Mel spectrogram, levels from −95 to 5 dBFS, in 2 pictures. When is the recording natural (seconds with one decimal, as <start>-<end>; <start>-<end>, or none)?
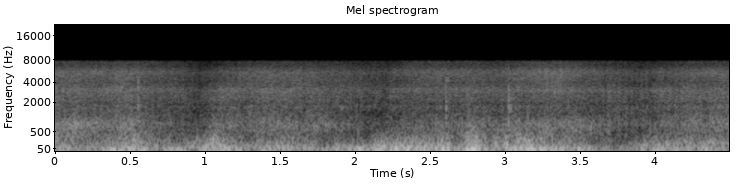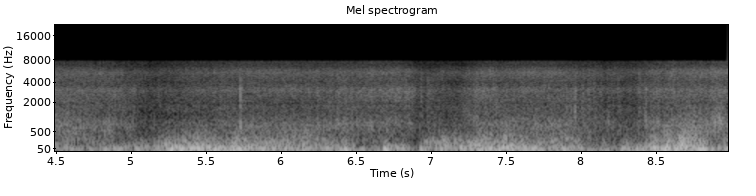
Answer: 3.3-5.8; 7.3-9.0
